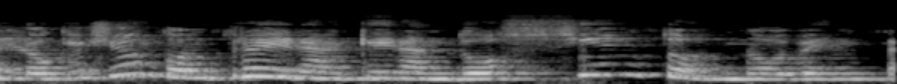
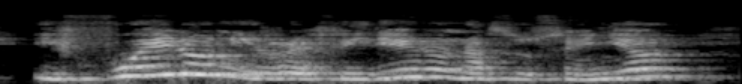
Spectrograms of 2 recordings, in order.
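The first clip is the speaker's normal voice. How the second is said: normal talking voice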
